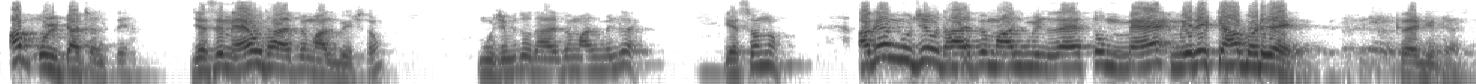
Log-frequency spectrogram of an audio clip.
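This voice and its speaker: A man with a high voice leads a live revision class, firing quick checks at his students and making them recite points back. The sound is dull and lo-fi. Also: fairly bright tone. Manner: checks understanding often, drills students by call and response. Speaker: teacher.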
